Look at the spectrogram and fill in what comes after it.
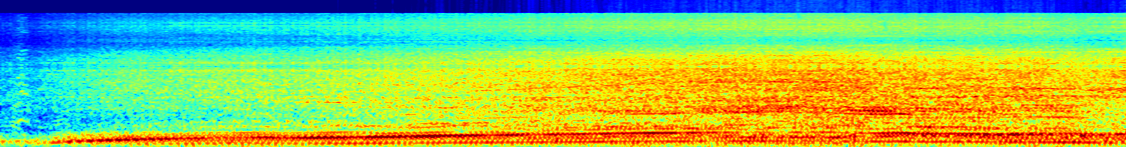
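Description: Off-road buggy's engine revving hard under load as it drives through mud: the pitch climbs steeply in the first couple of seconds, stays high and eases off near the end. A loud hiss grows alongside the engine.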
